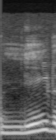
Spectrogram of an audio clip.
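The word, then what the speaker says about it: knead: कुत्ता हो जाएगा डॉ तो नीड द डो के से पहले एन जब भी आएगा वो साइलेंट हो जाता है थोड़ से वके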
